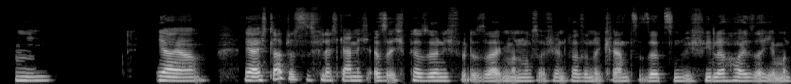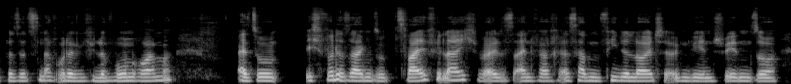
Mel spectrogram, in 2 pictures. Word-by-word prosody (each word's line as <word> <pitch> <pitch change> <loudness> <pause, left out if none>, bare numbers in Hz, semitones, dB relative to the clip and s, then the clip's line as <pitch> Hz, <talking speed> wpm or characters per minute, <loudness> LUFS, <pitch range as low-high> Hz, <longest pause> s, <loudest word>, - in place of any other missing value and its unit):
Mhm. 185 0 -2 1.0
Ja, 180 -2 +6
ja. 170 +3 +1 0.3
Ja, 185 -2 +6
ich 190 +1 0
glaube, - - +2
das 115 - -4
ist 200 - -7
vielleicht 190 -1 -4
gar 180 - +2
nicht 185 0 -3
also, 175 - 0
ich - - -7
persönlich 175 0 0
würde 85 - -4
sagen, 80 +1 0
man 85 - -1
muss 165 +2 -4
auf - - -7
jeden 165 - -4
Fall 165 -1 -2
so 160 - -3
'ne 85 - -3
Grenze 80 +1 -4
setzen, 160 - -1
wie 85 - -4
viele 170 - -1
Häuser 165 - 0
jemand 85 0 -2
besitzen 165 0 -3
darf 180 - -3
oder 170 -1 +2
wie 160 - -6
viele 165 -1 -1
Wohnräume. 170 - +2 0.6
Also, 170 0 +3 0.3
ich 175 +1 -4
würde 200 -2 +4
sagen, 170 -1 +4
so 160 - -2
2 165 +2 +3
vielleicht, 200 -1 0
weil 80 -1 +2
das 80 +1 -7
einfach 165 -1 -2
es 170 +2 -4
haben 170 -2 +1
viele 175 +1 0
Leute 165 0 +2
irgendwie 165 -1 -1
in 155 0 -1
Schweden 165 0 -1
so 155 -1 +1
165 Hz, 200 wpm, -22 LUFS, 160-175 Hz, 1.0 s, Ja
